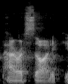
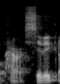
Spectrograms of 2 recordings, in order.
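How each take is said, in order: First: "parasitic" as para-SIGHT-ic; uncertain pronunciation. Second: "parasitic" as para-SIT-ic; alternative pronunciation. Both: Real, not acted. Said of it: "I'm not sure how you say that".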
